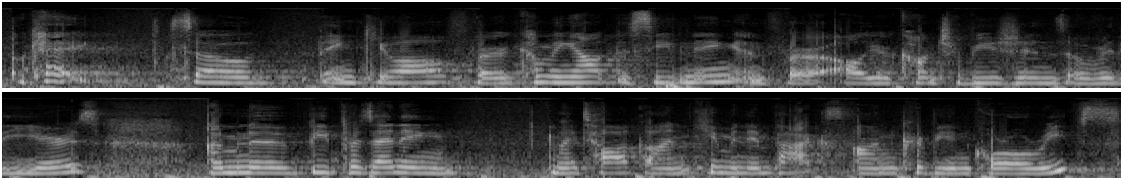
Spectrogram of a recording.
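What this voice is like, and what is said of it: Hoarse, croaky voice. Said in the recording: “You'll excuse my frog voice. ... I've lost my voice a bit”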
